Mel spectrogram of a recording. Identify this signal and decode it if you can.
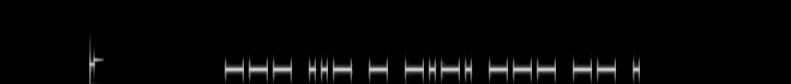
Morse code, heard as a keyed tone, about 20 wpm, 700 Hz. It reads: OUTCOME
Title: Seven Letter Words - 20wpm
